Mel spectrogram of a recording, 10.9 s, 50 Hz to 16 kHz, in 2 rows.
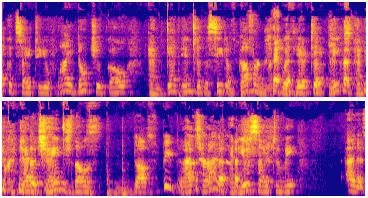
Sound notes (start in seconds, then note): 6.4 laughs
